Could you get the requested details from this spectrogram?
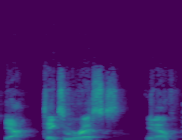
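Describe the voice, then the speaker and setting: A man hosting a podcast moves the conversation along in a loose, casual way, with plenty of fillers. His voice sits low but comes across bright and forceful. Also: steady tone, measured pace. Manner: steering the talk, loose and filler-heavy.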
